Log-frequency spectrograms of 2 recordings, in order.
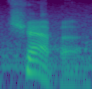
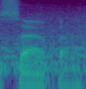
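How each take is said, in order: First: The name begins with a ch sound. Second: The name begins with an s sound. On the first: The speaker calls it right. "it's actually Chaba" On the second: The speaker calls it wrong. "not Saba, as I've been calling him"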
